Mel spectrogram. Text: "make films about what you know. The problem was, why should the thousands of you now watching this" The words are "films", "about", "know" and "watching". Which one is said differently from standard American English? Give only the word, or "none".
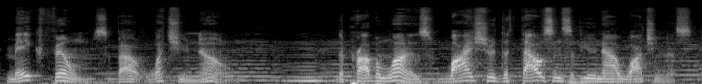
none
